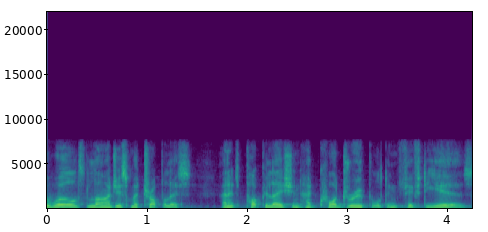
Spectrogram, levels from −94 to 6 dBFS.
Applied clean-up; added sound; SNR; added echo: neural separator model SepFormer DNS4.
